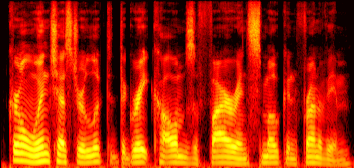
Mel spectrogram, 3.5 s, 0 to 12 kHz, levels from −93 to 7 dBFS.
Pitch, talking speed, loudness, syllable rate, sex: 110 Hz, 255 wpm, -19 LUFS, 6.5 syllables/s, male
